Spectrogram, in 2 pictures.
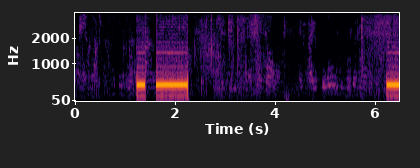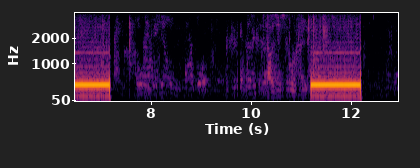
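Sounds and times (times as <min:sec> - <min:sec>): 
telephone call tone while dialing someone: 0:01.2 - 0:02.3, 0:06.2 - 0:07.2, 0:11.2 - 0:12.2.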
